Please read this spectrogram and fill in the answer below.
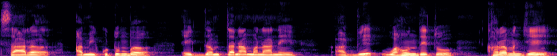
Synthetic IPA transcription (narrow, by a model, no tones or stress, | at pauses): saɾə | amikuʈumbə | ek̚d̪əmt̪ənamənane | a̰ɡ̚d̪iʋaɦuːnd̪et̪okʰəɾəm̤əɳd͡ʑe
